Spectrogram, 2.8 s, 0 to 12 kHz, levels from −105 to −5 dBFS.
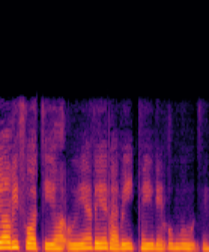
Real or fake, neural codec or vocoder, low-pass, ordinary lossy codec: fake; codec, 16 kHz, 0.5 kbps, FreqCodec, larger model; 7.2 kHz; AAC, 48 kbps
